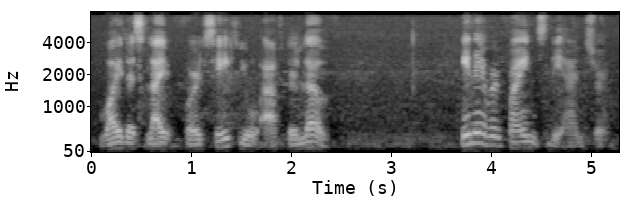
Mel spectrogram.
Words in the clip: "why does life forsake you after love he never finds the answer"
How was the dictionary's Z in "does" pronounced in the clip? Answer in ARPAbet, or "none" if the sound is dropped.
S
